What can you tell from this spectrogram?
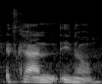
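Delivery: normal talking voice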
